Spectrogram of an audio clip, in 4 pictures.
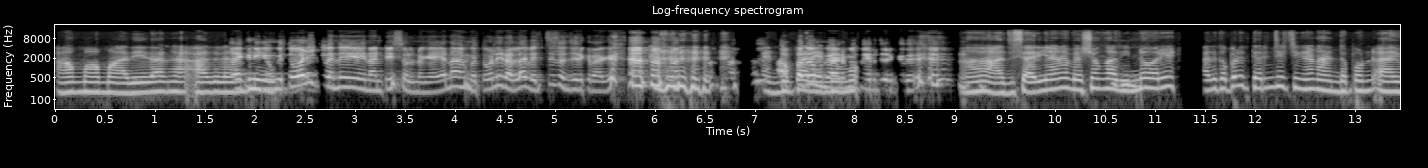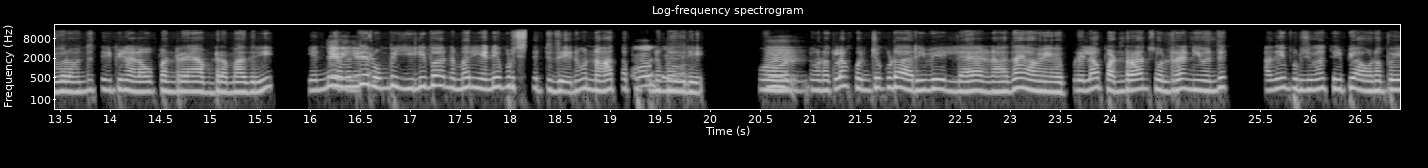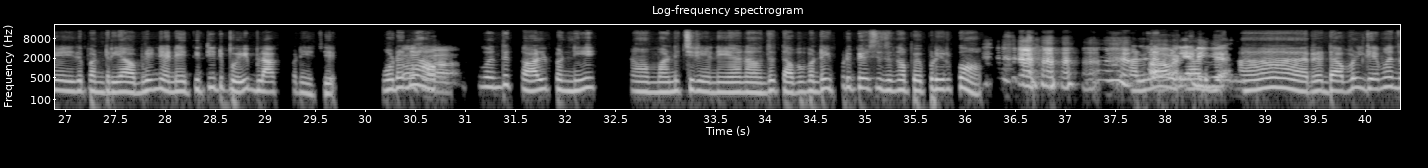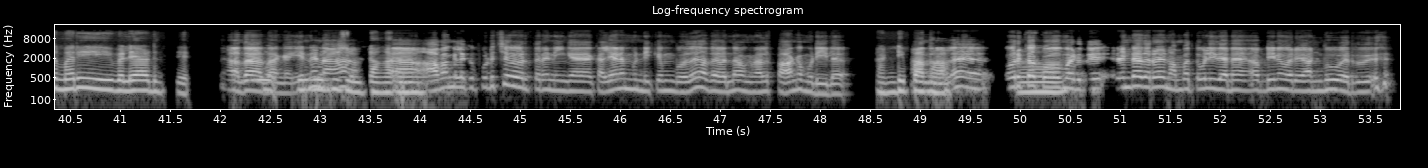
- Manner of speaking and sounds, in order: laughing while speaking: "நல்லா வெச்சு செஞ்சிருக்கிறாங்க. அப்ப தான் உங்க அருமை தெரிஞ்சிருக்குது"; laugh; chuckle; in English: "லவ்"; in English: "பிளாக்"; distorted speech; laugh; laugh; in English: "டபுள் கேமா"; chuckle
- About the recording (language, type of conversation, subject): Tamil, podcast, ஒரு சாதாரண நாள் உங்களுக்கு எப்போதாவது ஒரு பெரிய நினைவாக மாறியதுண்டா?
